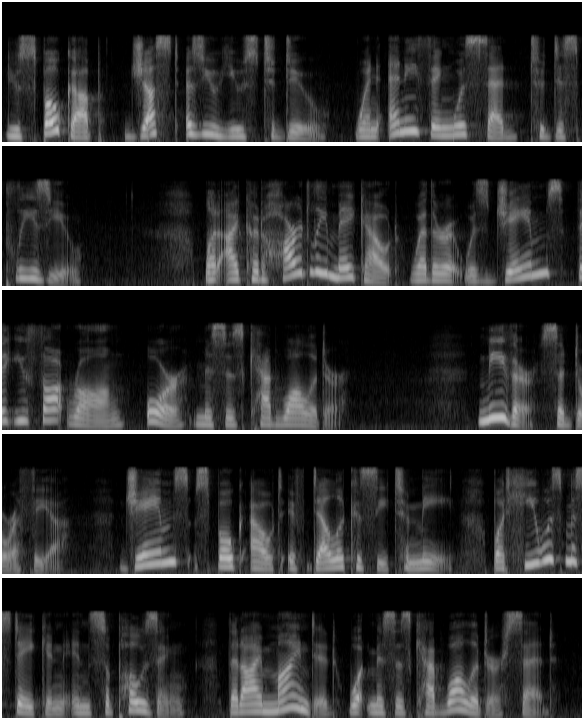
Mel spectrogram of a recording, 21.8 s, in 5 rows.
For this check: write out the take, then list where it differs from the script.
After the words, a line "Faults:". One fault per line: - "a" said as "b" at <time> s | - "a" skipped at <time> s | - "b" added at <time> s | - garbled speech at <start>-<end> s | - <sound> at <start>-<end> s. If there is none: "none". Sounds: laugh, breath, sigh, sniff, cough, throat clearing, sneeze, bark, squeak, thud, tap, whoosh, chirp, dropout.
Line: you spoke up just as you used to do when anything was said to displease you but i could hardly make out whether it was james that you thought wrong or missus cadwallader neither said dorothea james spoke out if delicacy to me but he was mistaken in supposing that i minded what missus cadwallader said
you spoke up just as you used to do when anything was said to displease you but i could hardly make out whether it was james that you thought wrong or missus cadwallader neither said dorothea james spoke out if delicacy to me but he was mistaken in supposing that i minded what missus cadwallader said
Faults:
none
